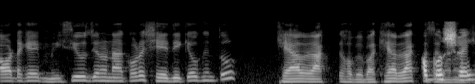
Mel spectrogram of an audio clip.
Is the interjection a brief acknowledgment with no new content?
No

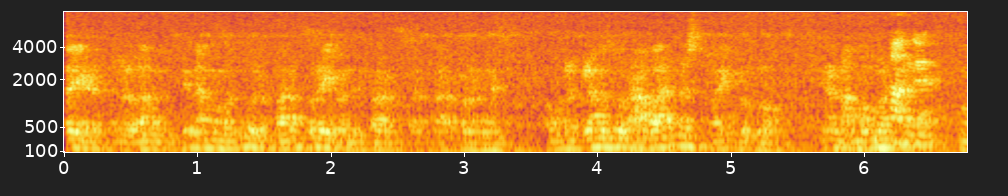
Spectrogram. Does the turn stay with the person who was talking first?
Yes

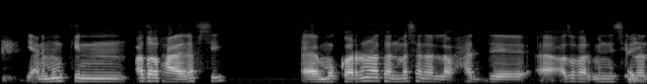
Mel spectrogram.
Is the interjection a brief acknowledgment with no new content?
Yes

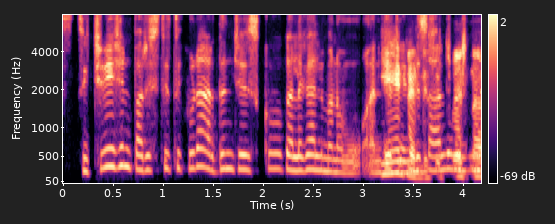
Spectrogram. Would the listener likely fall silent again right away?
No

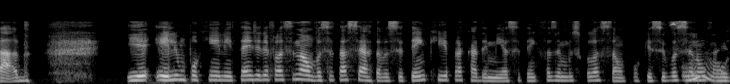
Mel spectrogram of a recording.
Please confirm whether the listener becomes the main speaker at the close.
Yes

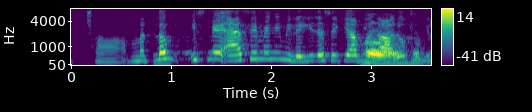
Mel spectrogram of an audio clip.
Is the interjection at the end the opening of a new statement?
Yes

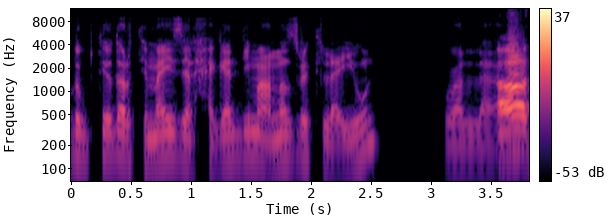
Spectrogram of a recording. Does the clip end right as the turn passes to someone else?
Yes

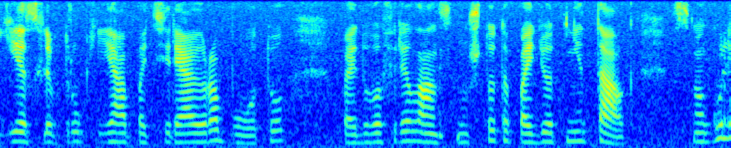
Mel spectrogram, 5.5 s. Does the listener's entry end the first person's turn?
No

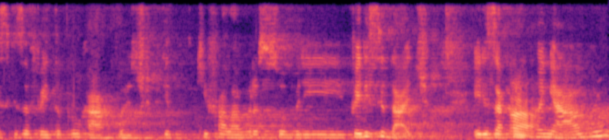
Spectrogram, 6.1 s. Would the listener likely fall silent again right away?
Yes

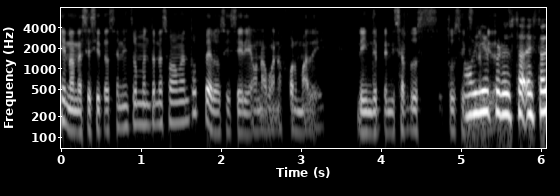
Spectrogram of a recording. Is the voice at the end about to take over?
Yes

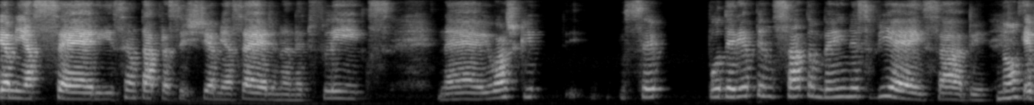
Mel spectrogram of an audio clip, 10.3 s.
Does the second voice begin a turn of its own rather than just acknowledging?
Yes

